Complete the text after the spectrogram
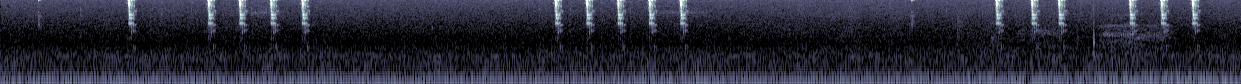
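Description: Short electronic clicks tick in quick bursts as a menu scrolls.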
